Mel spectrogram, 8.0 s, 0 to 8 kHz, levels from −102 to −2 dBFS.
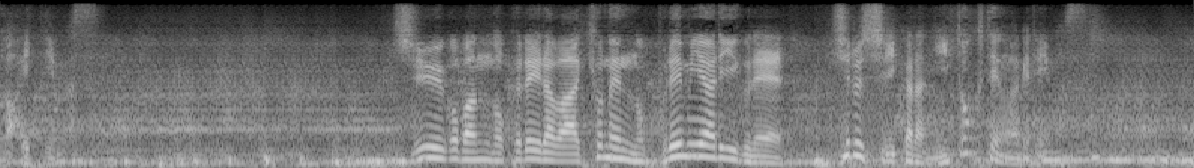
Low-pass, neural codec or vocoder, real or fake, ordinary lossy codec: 7.2 kHz; codec, 24 kHz, 0.9 kbps, DualCodec; fake; none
